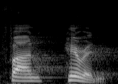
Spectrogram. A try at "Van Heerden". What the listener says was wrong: Van Heerden. So roll the R. Van Heerden.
